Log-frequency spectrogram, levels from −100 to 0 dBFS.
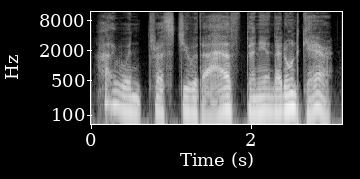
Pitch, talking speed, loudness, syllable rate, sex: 115 Hz, 210 wpm, -17 LUFS, 4.8 syllables/s, male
